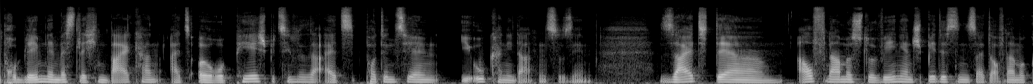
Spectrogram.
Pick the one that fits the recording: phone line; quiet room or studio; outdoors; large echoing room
quiet room or studio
